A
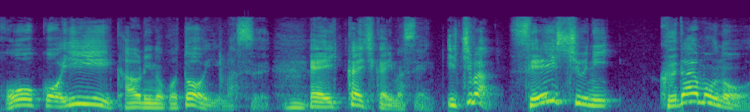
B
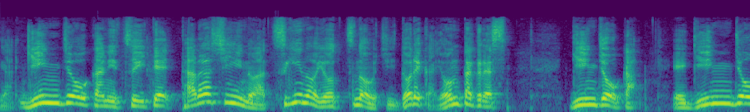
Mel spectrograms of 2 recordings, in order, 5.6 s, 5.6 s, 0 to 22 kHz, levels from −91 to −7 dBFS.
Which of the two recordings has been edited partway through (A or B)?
A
